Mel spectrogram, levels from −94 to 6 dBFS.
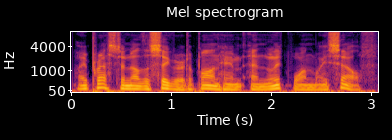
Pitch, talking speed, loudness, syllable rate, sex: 100 Hz, 195 wpm, -14 LUFS, 6.6 syllables/s, male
